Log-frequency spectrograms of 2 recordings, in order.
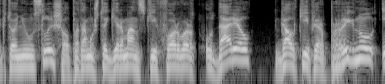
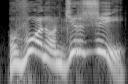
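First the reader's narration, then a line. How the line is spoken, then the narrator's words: Full-throated shout. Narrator (Russian): крикнул во все горло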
